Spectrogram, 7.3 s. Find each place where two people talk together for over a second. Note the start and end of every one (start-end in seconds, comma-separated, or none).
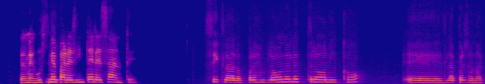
none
